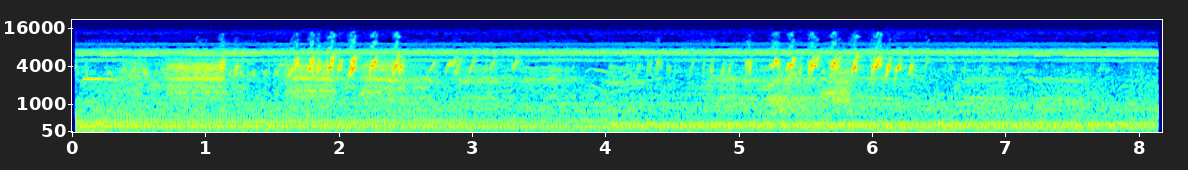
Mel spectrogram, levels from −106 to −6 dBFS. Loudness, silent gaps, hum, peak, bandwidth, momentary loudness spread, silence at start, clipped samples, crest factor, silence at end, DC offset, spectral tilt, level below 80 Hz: -35 LUFS; none; none; -16 dBFS; 16 kHz; 11 LU; 0 s; under 0.1%; 22 dB; 0.05 s; under 0.1%; -1 dB/octave; -62 dBFS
